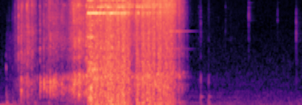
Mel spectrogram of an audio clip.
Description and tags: Coins being poured
Coins, Money, Sound-effect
